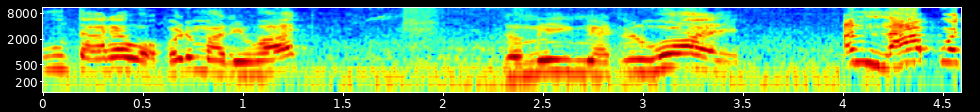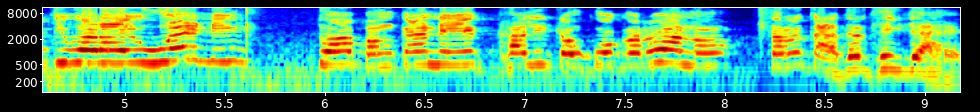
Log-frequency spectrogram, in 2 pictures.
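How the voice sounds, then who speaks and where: This cartoonish character voice has an extremely high pitch and a moderate pace. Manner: rustic, blustering.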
